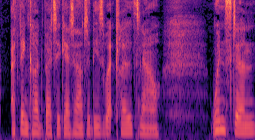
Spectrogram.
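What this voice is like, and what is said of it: Flat, boring, unexpressive delivery. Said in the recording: “they wanted her to be very, I'd say, boring, verging on boring ... like Sean Connery as James Bond without the Scottish accent”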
